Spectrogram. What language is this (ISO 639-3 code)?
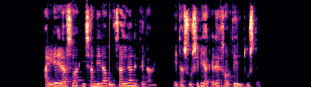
eus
